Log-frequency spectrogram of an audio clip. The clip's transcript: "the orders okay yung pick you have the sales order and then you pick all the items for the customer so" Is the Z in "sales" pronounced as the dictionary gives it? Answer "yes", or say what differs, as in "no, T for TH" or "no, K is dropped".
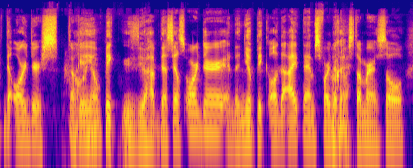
no, S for Z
